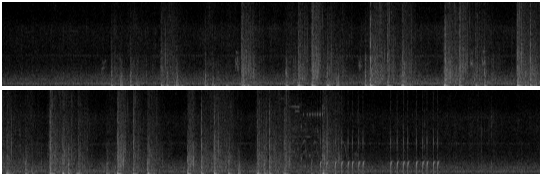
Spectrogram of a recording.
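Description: Quick footsteps run over soft ground.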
